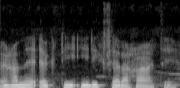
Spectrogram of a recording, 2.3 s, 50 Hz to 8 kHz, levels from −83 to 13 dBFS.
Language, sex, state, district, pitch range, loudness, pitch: Bengali, female, Assam, Hailakandi, 170-185 Hz, -13 LUFS, 180 Hz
